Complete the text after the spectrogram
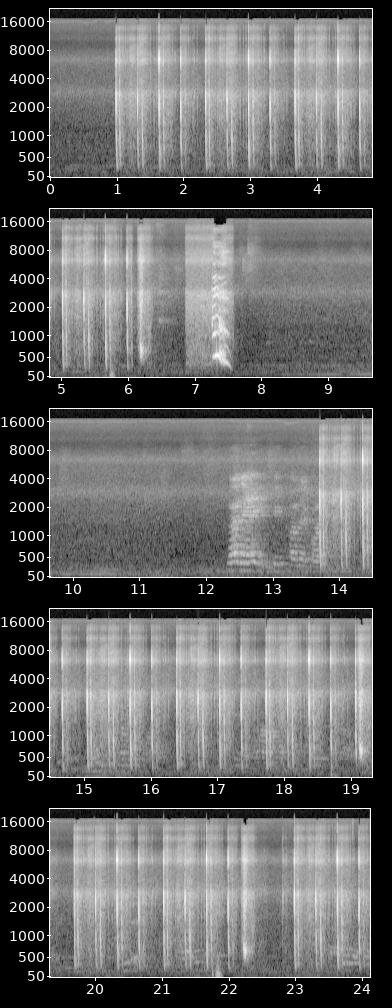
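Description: Quick rhythmic footsteps patter as a game character runs.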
